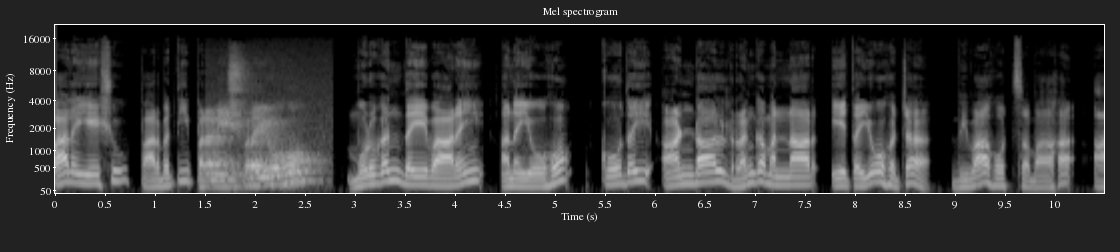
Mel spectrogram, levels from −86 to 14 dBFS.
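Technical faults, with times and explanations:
1.49 to 2.76 s, switch to a distant microphone: the speech suddenly turns hollow and roomy, with thinner bass. Loudness stays about the same. Room noise rises to roughly 25 dB below the speech. The close sound snaps back at 2.76 s, likely after the close microphone dropped out.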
